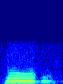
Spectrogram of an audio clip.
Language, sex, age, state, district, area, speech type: Odia, male, 45-60, Odisha, Sundergarh, rural, conversation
